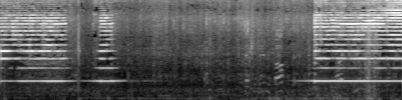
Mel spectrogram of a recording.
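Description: Traditional Brazilian ox cart 'singing': its wooden axle turning in the wooden bearing blocks as the cart rolls gives a steady, high-pitched, horn-like whine. It breaks off about a second in, sounds again briefly, falls quiet for about three seconds, then starts up again near the end.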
